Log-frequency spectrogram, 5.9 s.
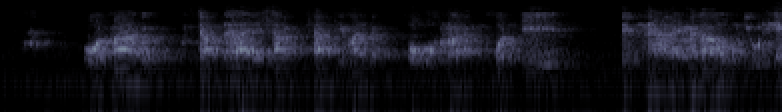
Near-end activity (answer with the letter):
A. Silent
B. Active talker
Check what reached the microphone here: A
